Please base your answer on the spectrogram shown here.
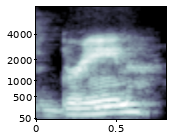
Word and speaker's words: Breen: Another one is Breen, B-R-E-E-N.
